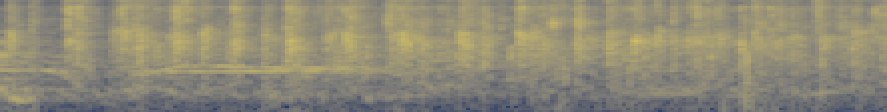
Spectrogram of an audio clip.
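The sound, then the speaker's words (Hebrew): A crowd applauds steadily, a dense patter of many hands clapping at a fairly even loudness for several seconds, with a brief faint tonal call or whistle rising above it early on. “לא מחיאות כפיים לעבודה, לעבודה, להיכנס פנימה”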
